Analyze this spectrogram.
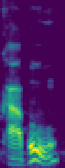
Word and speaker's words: cabo: and then we have kabu, right? So we have there's a correspondence here, and the final O is pronounced U in Portuguese.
